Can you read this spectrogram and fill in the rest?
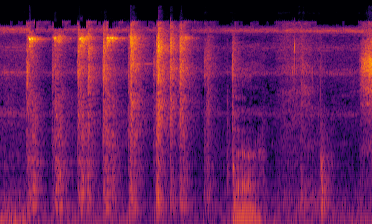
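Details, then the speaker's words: Honda Vario scooter, key on and starter button pressed: quick, sharp ticks about four a second, and the engine never turns over or starts; starter relay chattering because the battery is a little weak. "seperti itu bunyi tek tek tek tek tek tek nah seperti itu kasusnya tapi dia tidak mau nyala"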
